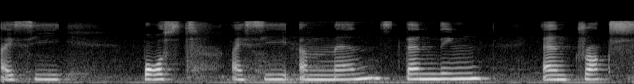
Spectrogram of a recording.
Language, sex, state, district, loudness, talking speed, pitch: English, female, Nagaland, Dimapur, -16 LUFS, 95 wpm, 225 Hz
